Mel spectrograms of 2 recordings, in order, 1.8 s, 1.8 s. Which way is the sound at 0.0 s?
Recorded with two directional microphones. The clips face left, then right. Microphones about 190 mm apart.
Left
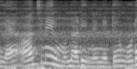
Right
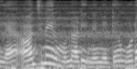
Centre (ahead or behind).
